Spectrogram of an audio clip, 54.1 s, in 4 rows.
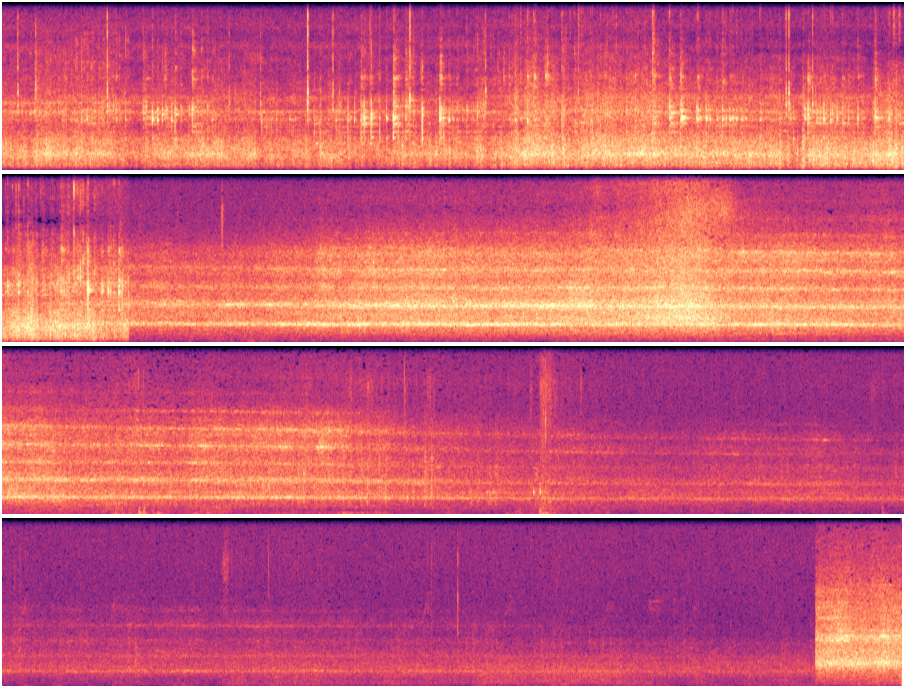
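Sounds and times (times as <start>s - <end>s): train rumbling on tracks: 0.0s - 54.0s.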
